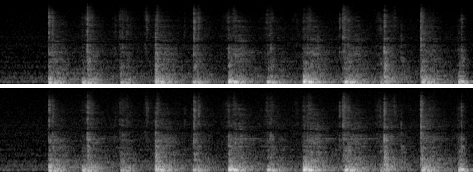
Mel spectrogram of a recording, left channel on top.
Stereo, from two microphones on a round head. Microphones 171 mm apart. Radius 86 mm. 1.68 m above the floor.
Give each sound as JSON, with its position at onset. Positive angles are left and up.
{"t": 0.5, "sound": "running footsteps", "side_deg": 15, "distance_m": 2.0}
